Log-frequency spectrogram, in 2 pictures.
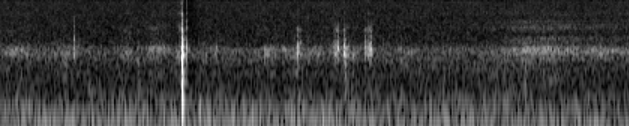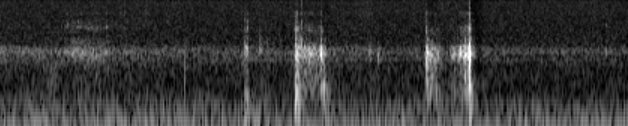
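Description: Handling noise on a foam RC model plane: a sharp click about a second in as the canopy hatch is pressed into place, then a few scattered clicks and knocks near the end, over a steady low hum.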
